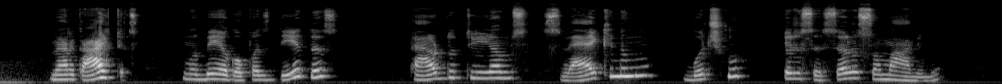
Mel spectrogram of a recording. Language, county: Lithuanian, Vilnius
